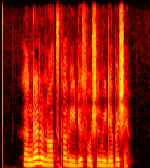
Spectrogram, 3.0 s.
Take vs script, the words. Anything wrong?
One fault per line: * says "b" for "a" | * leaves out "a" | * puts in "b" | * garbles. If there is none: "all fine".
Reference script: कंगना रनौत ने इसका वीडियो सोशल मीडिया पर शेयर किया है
* leaves out "ने"
* leaves out "शेयर किया"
